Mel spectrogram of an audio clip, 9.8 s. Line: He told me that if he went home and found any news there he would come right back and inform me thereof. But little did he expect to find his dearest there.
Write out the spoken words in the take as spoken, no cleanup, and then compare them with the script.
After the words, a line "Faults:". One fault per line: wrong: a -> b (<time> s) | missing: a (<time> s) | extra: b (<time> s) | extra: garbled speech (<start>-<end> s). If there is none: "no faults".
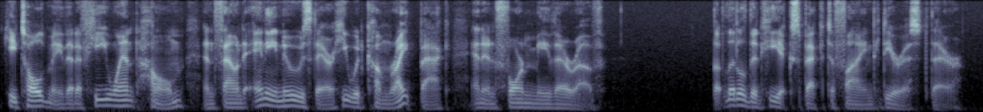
He told me that if he went home and found any news there he would come right back and inform me thereof. But little did he expect to find dearest there.
Faults:
missing: his (8.8 s)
